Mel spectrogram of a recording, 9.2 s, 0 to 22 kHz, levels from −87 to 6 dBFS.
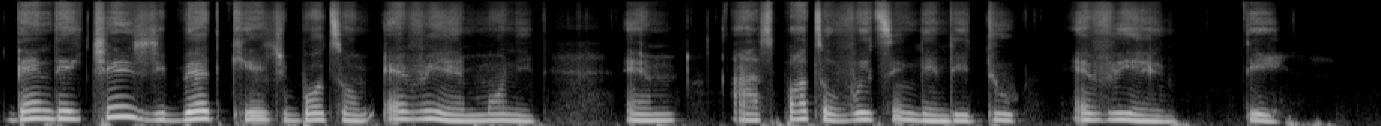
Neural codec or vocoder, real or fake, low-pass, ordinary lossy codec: autoencoder, 48 kHz, 128 numbers a frame, DAC-VAE, trained on Japanese speech; fake; none; none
